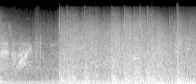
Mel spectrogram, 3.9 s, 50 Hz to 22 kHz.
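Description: Gunfire and heavy explosive shell fire crashing through a Company of Heroes 2 battle, where an IS-2 tank fires fragmentation shells; a brief voice opens over the din, then dense, loud rumbling blasts and shots continue without letup.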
